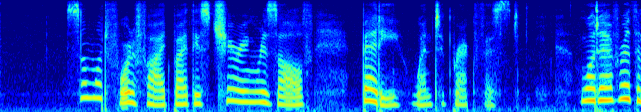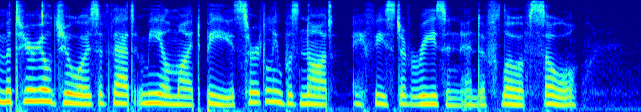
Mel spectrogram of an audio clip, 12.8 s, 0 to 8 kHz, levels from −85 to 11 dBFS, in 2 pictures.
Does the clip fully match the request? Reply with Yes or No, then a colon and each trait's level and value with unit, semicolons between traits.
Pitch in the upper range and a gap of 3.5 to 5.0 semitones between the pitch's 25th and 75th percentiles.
Yes: high, 230 Hz; average, 4.7 semitones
